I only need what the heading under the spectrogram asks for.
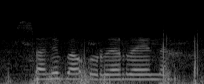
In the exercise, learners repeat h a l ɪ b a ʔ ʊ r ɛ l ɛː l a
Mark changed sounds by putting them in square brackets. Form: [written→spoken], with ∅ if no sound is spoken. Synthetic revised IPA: [h→s] a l ɪ b a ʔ ʊ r ɛ [l→r] ɛː l a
